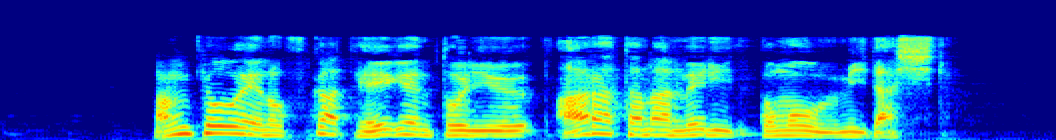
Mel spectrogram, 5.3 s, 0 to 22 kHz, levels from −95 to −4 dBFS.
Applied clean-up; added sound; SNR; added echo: neural mask model DeepFilterNet 3.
